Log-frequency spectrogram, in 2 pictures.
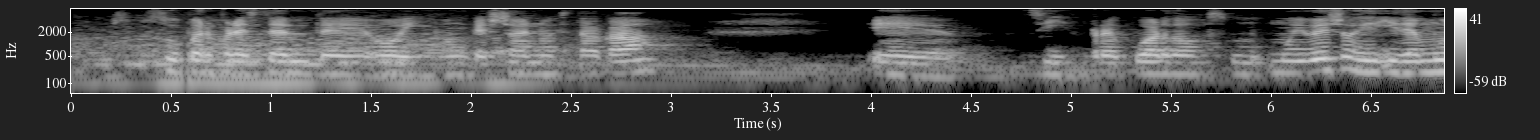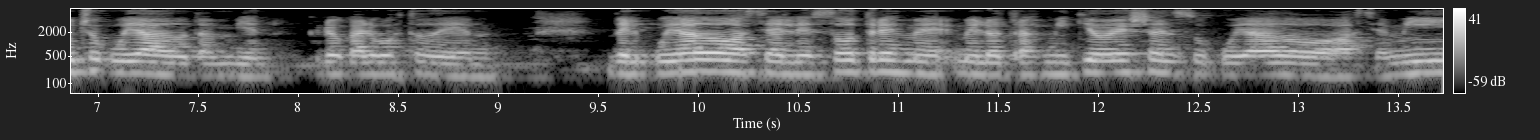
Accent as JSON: {"language": "Spanish", "town": "Campana", "region": "Buenos Aires Province", "country": "Argentina", "tie": "born or raised there", "said": "yo nací acá en Ciudad de Buenos Aires, pero crecí y me crié en Campana. Toda mi familia es de Campana, que es una ciudad que está acá a 80, 100 kilómetros de la Ciudad de Buenos Aires."}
